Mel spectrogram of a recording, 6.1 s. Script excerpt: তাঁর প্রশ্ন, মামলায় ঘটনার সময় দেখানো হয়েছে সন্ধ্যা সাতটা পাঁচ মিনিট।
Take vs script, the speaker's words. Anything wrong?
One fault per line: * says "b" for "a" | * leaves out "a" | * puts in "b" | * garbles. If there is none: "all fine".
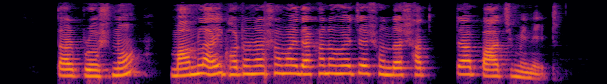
all fine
